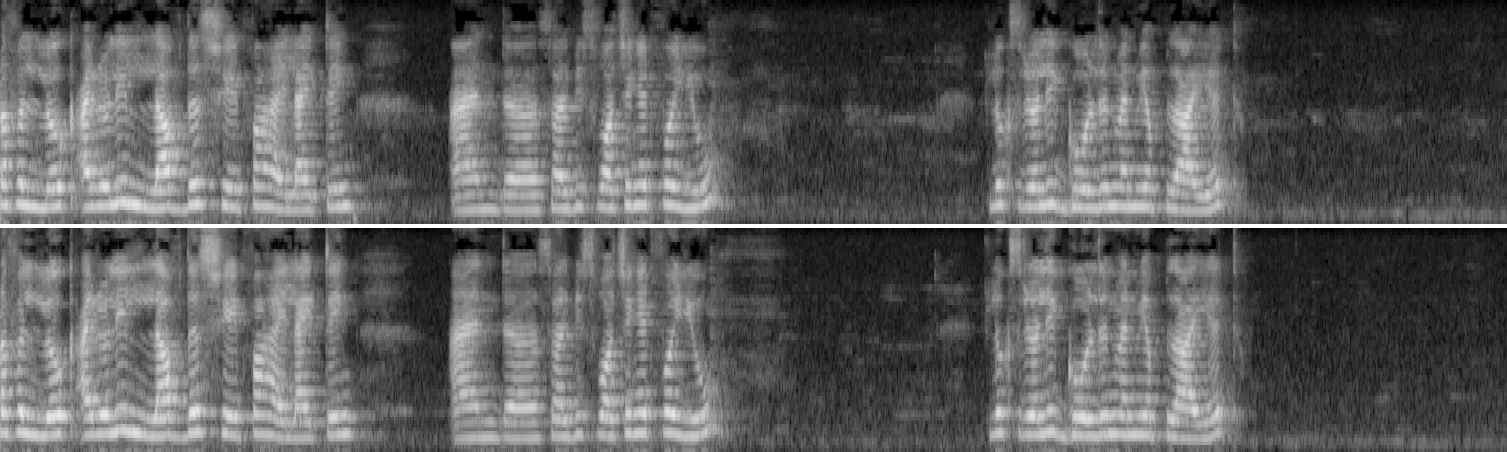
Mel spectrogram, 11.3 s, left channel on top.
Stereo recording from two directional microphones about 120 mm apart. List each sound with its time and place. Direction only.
0.0 s a woman's voice: 30° right (ahead or behind)
7.3 s a woman's voice: 30° right (ahead or behind)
